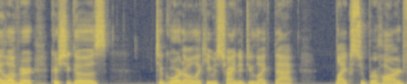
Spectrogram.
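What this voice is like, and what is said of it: Usual voice. Nothing is said of it.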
